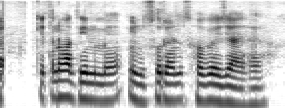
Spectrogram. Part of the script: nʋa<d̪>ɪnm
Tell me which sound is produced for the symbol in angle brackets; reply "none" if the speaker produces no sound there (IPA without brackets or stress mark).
d̪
